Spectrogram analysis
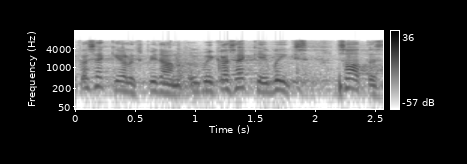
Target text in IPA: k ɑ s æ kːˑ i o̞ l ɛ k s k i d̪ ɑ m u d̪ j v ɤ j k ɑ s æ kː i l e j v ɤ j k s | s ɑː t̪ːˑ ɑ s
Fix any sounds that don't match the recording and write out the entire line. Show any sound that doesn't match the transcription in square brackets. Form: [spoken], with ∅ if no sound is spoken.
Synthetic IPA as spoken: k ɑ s æ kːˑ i o̞ l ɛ k s [p] i d̪ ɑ [n] u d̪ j v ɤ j k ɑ s æ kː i [∅] e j v ɤ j k s | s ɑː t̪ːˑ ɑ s

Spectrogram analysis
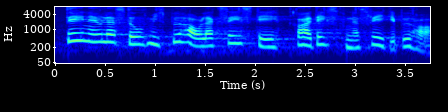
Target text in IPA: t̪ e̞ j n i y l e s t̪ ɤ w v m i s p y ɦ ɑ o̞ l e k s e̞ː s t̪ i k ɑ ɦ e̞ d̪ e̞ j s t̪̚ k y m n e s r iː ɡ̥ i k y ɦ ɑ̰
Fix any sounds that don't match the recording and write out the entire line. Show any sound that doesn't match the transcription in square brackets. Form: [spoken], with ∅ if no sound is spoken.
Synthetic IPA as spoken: t̪ e̞ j n [e] y l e s t̪ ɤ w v m i s p y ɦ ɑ o̞ l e k s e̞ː s t̪ i k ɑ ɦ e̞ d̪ e̞ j s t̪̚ k y m n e s r iː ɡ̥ i [p] y ɦ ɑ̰

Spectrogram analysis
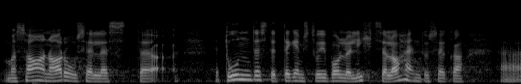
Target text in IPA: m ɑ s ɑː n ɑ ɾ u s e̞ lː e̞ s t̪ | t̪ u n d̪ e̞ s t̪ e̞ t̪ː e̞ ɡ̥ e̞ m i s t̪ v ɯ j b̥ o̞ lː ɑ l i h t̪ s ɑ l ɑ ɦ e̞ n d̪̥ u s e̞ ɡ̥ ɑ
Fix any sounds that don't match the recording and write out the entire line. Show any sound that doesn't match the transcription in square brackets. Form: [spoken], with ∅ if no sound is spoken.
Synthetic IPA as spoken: m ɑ s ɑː n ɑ ɾ u s e̞ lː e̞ s t̪ | t̪ u n d̪ e̞ s t̪ e̞ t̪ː e̞ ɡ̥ e̞ m i s t̪ v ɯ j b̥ o̞ lː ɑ l i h t̪ s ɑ l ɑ ɦ e̞ n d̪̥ u s e̞ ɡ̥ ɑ

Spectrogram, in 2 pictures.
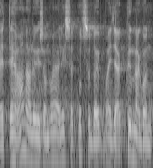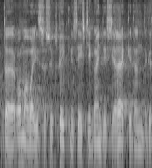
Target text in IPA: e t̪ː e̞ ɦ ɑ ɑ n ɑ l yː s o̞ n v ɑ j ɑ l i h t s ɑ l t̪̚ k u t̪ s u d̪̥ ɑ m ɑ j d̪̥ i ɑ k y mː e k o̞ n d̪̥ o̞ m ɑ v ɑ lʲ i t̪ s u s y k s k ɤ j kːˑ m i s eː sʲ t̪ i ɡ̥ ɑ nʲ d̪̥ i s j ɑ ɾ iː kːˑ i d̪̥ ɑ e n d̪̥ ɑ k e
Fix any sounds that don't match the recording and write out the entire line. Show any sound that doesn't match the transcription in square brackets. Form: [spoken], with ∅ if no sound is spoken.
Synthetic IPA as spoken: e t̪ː e̞ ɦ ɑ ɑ n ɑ l yː s o̞ n v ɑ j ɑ l i h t s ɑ l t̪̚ k u t̪ s u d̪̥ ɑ m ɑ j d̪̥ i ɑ k y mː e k o̞ n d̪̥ o̞ m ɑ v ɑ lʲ i t̪ s u s y k s k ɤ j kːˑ m i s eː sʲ t̪ i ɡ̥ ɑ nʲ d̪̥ i s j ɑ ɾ [æː] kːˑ i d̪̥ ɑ e n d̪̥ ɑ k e

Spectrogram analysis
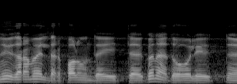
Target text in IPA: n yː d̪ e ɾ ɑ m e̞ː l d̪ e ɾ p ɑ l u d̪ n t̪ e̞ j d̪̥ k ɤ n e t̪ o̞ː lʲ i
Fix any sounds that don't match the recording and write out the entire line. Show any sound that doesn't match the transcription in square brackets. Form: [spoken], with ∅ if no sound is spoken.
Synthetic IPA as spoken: n yː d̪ [æ] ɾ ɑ m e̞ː l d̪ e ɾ p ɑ l u [∅] n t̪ e̞ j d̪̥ k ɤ n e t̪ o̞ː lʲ i

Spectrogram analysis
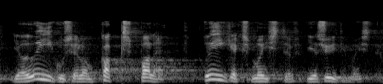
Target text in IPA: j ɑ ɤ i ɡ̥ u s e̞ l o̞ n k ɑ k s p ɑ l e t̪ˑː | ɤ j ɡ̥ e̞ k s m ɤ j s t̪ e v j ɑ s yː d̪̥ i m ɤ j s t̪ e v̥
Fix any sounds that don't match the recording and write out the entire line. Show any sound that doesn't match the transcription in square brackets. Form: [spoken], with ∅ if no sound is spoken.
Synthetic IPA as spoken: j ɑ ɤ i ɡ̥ u s e̞ l o̞ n k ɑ k s p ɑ l e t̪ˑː | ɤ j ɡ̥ e̞ k s m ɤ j s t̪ e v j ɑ s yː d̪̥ i m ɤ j s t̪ e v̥

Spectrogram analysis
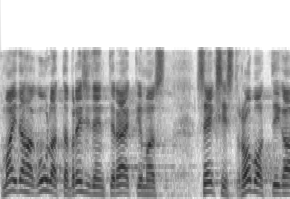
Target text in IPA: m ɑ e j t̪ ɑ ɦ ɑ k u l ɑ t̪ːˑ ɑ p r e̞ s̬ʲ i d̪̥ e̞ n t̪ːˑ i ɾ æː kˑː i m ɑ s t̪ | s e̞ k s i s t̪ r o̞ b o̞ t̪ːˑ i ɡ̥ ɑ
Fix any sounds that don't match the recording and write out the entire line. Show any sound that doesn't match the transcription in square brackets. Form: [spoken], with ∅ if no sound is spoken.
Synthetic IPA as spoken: m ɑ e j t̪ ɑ ɦ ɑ k [uː] l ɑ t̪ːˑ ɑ p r e̞ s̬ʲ i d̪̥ e̞ n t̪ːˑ i ɾ æː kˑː i m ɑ s t̪ | s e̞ k s i s t̪ r o̞ b o̞ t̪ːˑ i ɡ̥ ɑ

